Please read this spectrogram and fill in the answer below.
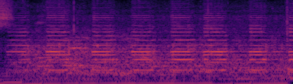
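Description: A vehicle horn sounding in one long, steady blast, over outdoor background noise.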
